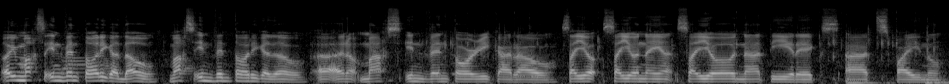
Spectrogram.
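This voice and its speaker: A man from the Philippines streaming a game, excitedly talking to his chat and mixing English with Tagalog. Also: mid-range voice, takes it slowly, hardly any pauses, slight background noise. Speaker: gaming streamer. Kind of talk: casual gameplay commentary to chat. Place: indoors at someone else's house, keeping voice down. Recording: clear game music under voice. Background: background music.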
